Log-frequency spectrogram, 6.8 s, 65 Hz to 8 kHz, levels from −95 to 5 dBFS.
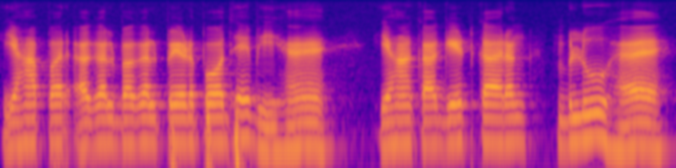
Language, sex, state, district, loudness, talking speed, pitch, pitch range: Hindi, male, Jharkhand, Palamu, -17 LUFS, 135 wpm, 135 Hz, 125-135 Hz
